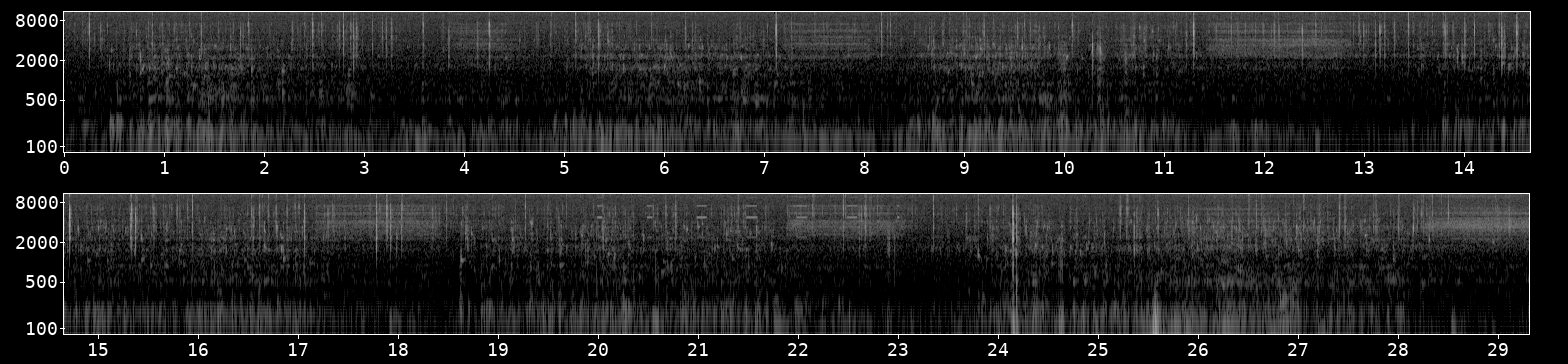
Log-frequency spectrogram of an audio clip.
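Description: Near silence: the faint, muffled sound of an underwater camera housing, a low rumble of water with a few scattered clicks, two sharper ones close together near the end.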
